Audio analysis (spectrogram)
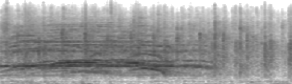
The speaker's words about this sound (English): Real quick, round of applause.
